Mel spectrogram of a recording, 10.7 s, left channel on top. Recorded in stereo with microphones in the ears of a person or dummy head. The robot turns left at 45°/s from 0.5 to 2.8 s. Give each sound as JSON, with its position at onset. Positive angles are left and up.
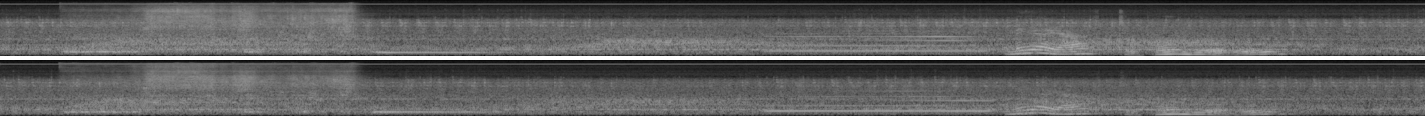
{"t": 0.4, "sound": "a running tap", "azimuth_deg": -145, "distance_m": 2.5}
{"t": 2.8, "sound": "a ringtone", "side_deg": 75, "distance_m": 3.5}
{"t": 5.7, "sound": "a flute", "side_deg": 60, "distance_m": 3.5}
{"t": 7.5, "sound": "a man speaking", "side_deg": 65, "distance_m": 1.1}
